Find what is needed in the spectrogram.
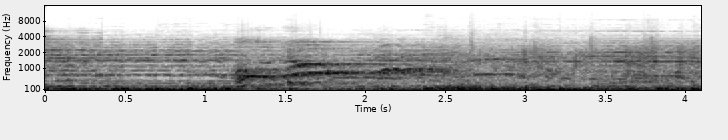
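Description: Music playing with a steady deep bass, with crowd noise and cheering; a voice shouts briefly about a second in.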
